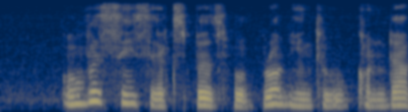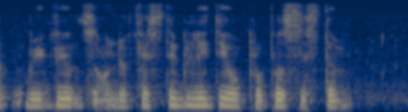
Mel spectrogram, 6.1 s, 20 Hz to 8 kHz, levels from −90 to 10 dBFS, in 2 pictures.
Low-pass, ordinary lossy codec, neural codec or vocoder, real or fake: 7.2 kHz; none; vocoder, 22.05 kHz, 80 mel bands, HiFi-GAN; fake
